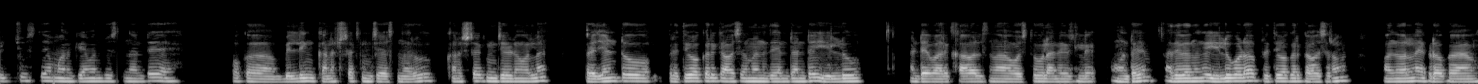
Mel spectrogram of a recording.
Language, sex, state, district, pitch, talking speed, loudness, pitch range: Telugu, male, Andhra Pradesh, Srikakulam, 140 Hz, 140 wpm, -20 LUFS, 135-150 Hz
